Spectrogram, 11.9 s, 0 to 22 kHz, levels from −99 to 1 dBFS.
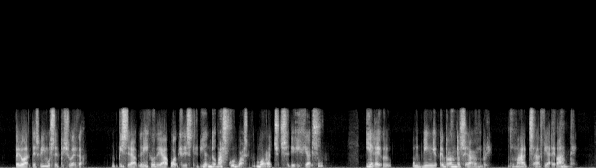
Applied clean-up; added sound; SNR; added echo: neural diffusion model UNIVERSE++.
